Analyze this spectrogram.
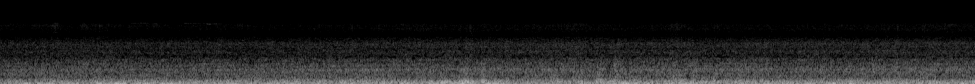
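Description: Steady low rumble of a car driving along a city road, heard from inside the cabin: engine and tyre noise.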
